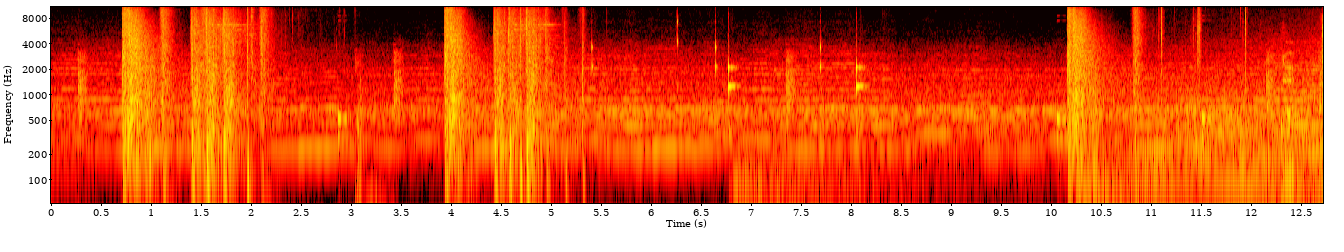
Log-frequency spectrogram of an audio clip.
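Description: Gunfire in the video game RimWorld: scattered bursts of sharp shots in clusters, with small ticking clicks and a steady low hum between volleys.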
